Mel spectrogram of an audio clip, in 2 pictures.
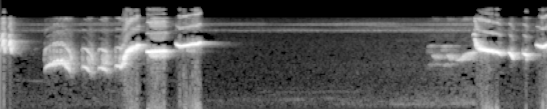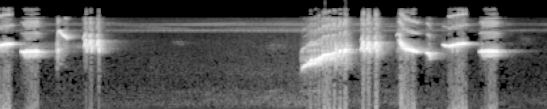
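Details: Kept orange-headed thrush singing a lure song to set other birds singing: three bursts of fast, varied, warbled phrases mixing slurred whistles and sharp high notes, separated by pauses of about two seconds.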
